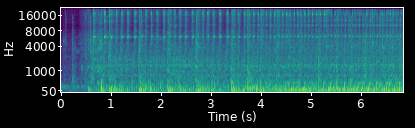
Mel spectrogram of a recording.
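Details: Tecumseh generator bought as non-running, started with the brown low-oil sensor wire disconnected; oil was later found low. Catches after a short crank and settles into a steady, even single-cylinder run with no stumbling or shutdown.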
